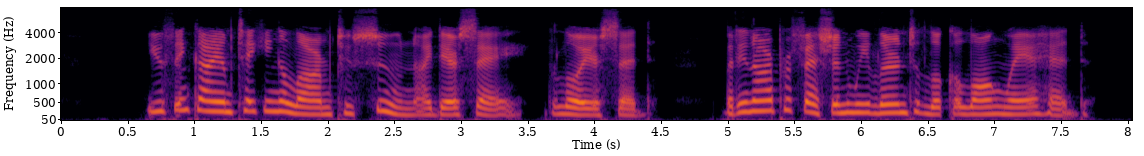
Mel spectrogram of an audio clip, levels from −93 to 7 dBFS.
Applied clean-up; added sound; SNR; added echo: none; none; none; none.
